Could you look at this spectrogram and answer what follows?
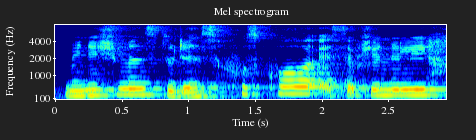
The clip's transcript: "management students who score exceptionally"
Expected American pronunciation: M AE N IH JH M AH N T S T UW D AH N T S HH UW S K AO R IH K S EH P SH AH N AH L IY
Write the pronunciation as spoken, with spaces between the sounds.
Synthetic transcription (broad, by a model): M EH N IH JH M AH N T S T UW D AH N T S HH UW S K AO L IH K S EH P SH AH N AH L IY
